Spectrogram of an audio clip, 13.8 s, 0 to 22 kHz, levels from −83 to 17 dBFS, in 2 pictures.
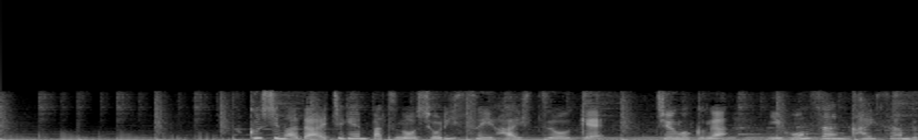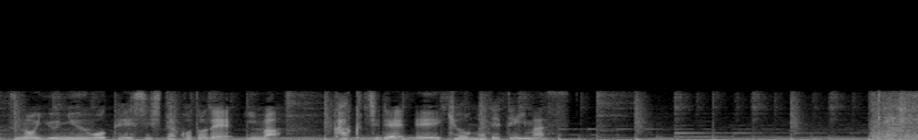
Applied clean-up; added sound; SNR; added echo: none; none; none; none.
